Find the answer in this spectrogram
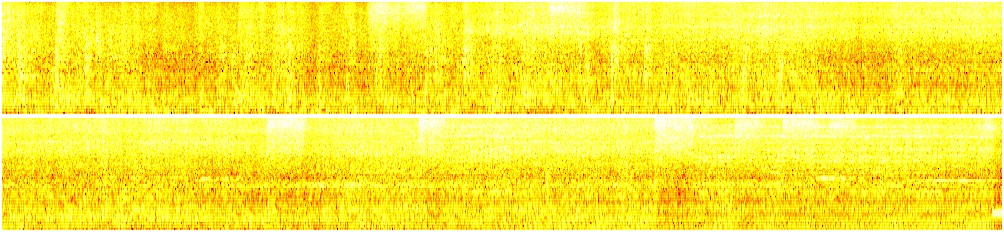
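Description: Konan Railway Owani Line train running on the track, heard from on board, its wheels clicking over rail joints. Steady humming tones join the running noise about two-thirds of the way through.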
